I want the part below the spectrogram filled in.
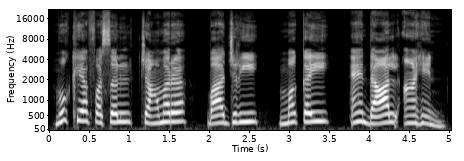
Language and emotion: Sindhi, neutral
